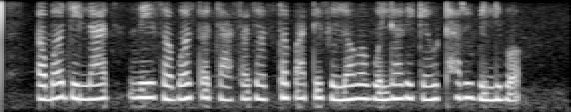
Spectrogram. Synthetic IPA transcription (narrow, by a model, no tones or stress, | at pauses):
əbəd͡ʑilːa | d͡ʒesəbəst̪ət͡ɕasad͡ʒəst̪əpat̪isuləʋaboljaɾikewʈʰaɾibiliʋɔ̰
